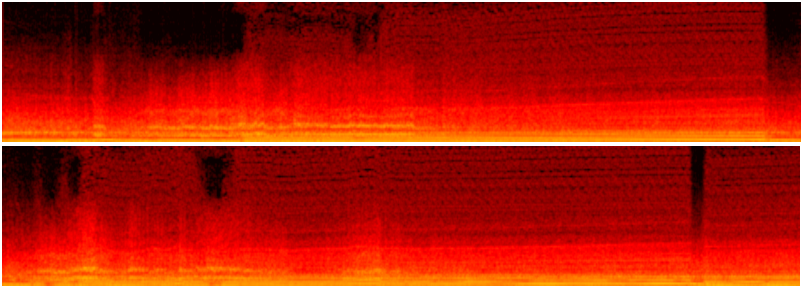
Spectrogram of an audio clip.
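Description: A racing car engine drones loudly, its pitch rising and dropping with each gear change.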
